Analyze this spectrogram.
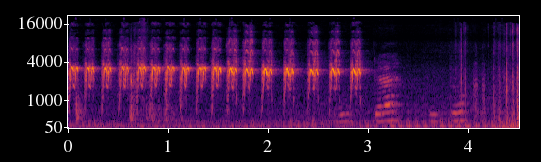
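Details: Greater green leafbird song with imitated kingfisher notes, used as a lure to prompt other leafbirds to sing: a fast series of about a dozen sharp, high, evenly spaced notes over three seconds, then softer low warbles.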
